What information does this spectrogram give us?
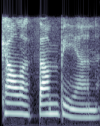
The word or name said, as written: callithumpian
